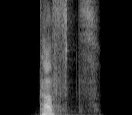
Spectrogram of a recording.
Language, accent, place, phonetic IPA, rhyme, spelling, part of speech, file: German, Germany, Berlin, [taft͡s], -aft͡s, Tafts, noun, De-Tafts.ogg
- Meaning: genitive of Taft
